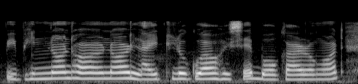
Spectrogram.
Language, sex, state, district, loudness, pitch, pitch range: Assamese, female, Assam, Kamrup Metropolitan, -15 LUFS, 255 Hz, 235-270 Hz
